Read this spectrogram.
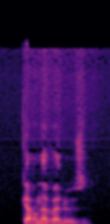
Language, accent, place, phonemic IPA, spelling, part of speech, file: French, France, Lyon, /kaʁ.na.va.løz/, carnavaleuse, noun, LL-Q150 (fra)-carnavaleuse.wav
- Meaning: female equivalent of carnavaleux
